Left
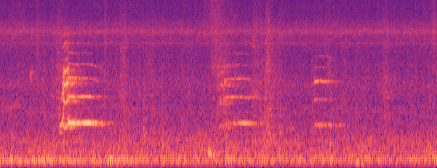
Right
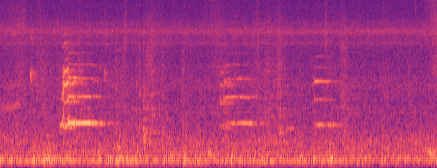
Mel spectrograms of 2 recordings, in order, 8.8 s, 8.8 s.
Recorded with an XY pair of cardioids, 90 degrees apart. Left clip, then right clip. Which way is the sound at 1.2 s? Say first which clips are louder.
Left 3 dB; 15° left.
